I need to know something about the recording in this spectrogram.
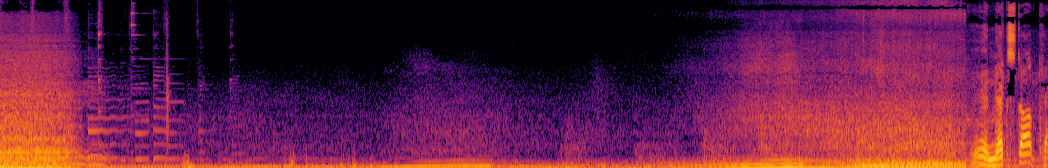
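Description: A small plane's engine hums, rising and falling as the plane approaches and lands.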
